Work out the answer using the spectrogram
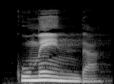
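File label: "cumenda", Vernazzese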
